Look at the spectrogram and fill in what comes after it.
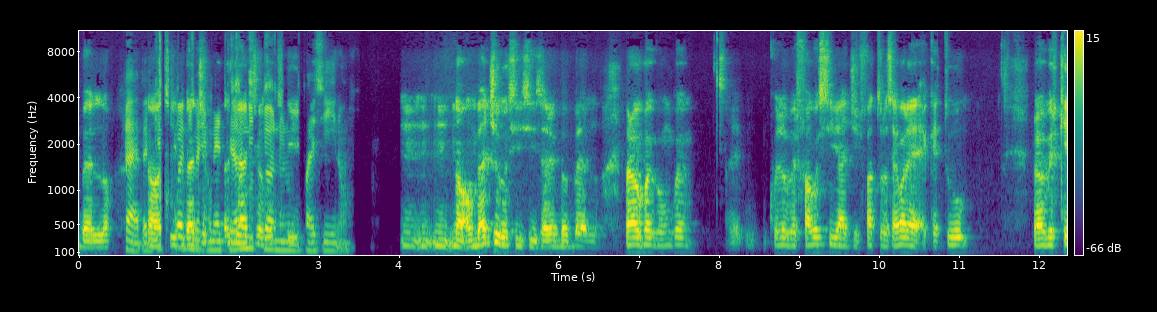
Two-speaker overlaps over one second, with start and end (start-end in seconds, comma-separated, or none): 0.8-2.7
